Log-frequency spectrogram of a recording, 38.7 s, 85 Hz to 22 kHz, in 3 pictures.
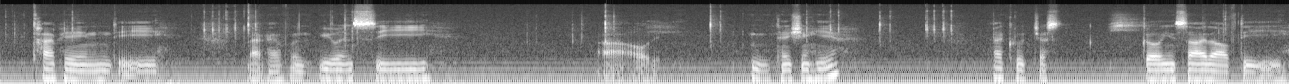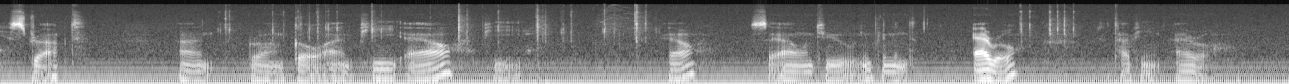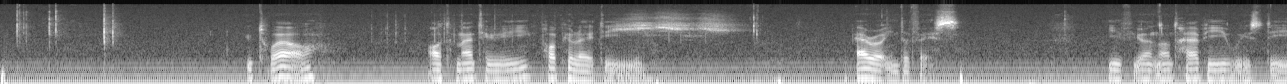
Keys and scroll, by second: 0.0 Down, 0.1 Down, 0.6 a, 2.0-3.4 typing, 5.4 Down, 5.7 Up, 6.0 Tab, 7.1 Escape, 7.7-9.7 typing, 9.8 Up, 10.0 Up, 10.4 Up, 10.7 Right, 12.3 :, 14.9-19.2 typing, 23.0-24.0 typing, 25.8-27.5 typing, 29.5 Down, 29.6 Down, 29.7 Down, 30.1 Up, 30.3 Up, 30.6 Down, 30.8 Down, 31.2 Up, 31.7 Down, 31.9 Down, 32.1 Down, 32.4 Up, 32.8 Up, 34.4 Up, 36.9 Right, 37.0 Right, 37.2 Right, 37.4 Right, 37.7 Right.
